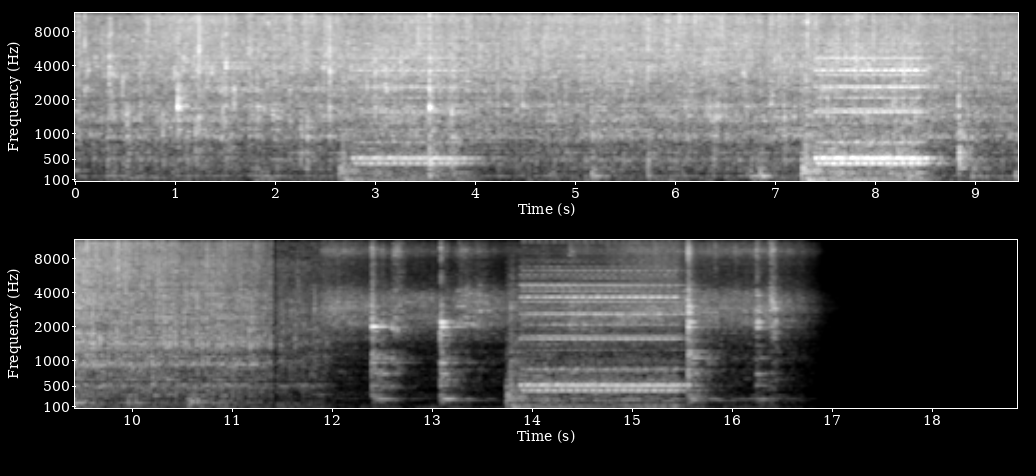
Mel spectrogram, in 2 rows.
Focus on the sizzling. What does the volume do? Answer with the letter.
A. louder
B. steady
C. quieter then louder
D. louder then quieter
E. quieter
E.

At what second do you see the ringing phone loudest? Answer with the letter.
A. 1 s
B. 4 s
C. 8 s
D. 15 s
C.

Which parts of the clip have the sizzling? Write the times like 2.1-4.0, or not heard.
0.0-16.8.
